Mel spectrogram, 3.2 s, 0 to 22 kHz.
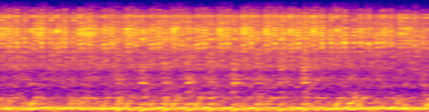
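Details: Toyota Sequoia 2UZ-FE non-VVT-i V8 (2002–2004), left-hand drive, manual-gearbox harness with remapped ECU, warm at about 81 degrees, coils unplugged one by one. Idle turns uneven and lumpy instead of a smooth hum, the stumble of one dead cylinder from an induced misfire.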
